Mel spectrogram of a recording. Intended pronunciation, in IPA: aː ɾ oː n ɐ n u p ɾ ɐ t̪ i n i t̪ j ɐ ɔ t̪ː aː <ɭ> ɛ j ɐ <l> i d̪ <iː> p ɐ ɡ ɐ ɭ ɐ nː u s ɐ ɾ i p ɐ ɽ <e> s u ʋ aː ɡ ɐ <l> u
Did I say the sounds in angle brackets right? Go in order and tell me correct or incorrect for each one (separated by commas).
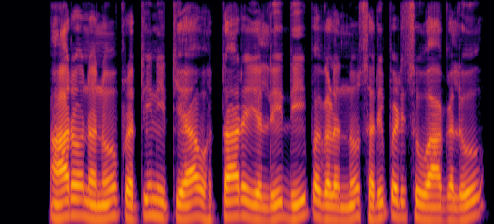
incorrect, incorrect, correct, incorrect, correct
